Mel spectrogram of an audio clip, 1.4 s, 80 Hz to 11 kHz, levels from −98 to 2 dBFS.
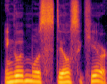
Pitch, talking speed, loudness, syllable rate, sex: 145 Hz, 170 wpm, -14 LUFS, 5.3 syllables/s, male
